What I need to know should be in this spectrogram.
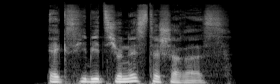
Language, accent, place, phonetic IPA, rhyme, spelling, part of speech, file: German, Germany, Berlin, [ɛkshibit͡si̯oˈnɪstɪʃəʁəs], -ɪstɪʃəʁəs, exhibitionistischeres, adjective, De-exhibitionistischeres.ogg
- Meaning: strong/mixed nominative/accusative neuter singular comparative degree of exhibitionistisch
